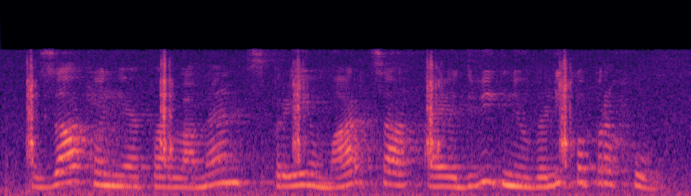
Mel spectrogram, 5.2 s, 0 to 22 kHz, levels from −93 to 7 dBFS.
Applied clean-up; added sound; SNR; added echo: none; Clock; 7 dB; reverberation time 1.0 s.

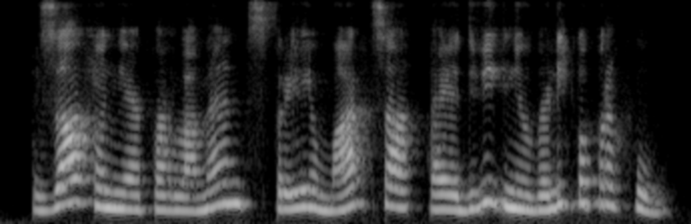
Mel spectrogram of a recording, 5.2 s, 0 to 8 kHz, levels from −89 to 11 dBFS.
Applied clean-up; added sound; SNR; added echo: neural mask model DeepFilterNet 3.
